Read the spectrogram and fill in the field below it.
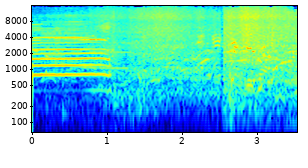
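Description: Water splashes heavily as bodies hit a pool.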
